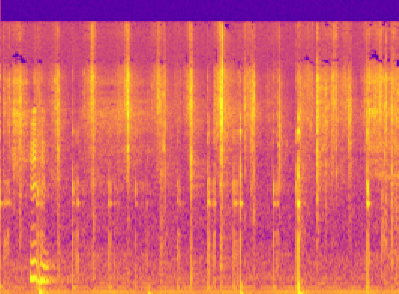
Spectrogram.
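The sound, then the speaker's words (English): Tarot cards are shuffled and pulled during a reading, producing soft papery rustles and a series of light, crisp flicks and taps scattered irregularly at low volume. “So let's talk about some destiny right now. Let's pull some cards.”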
